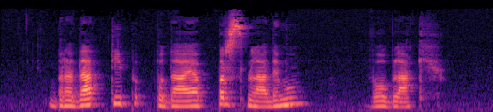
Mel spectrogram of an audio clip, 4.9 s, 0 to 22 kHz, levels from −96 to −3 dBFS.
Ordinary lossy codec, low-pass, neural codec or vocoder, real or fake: MP3, 64 kbps; 19.8 kHz; none; real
